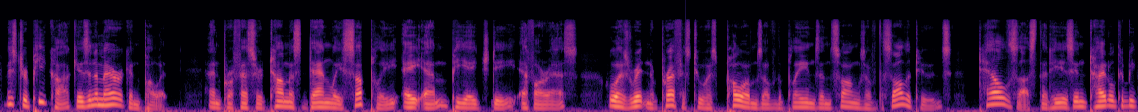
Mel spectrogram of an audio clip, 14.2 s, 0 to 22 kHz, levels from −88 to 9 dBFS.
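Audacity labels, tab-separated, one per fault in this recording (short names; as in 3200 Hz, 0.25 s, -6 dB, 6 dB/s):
8.560000	8.560000	pop -24 dBFS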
